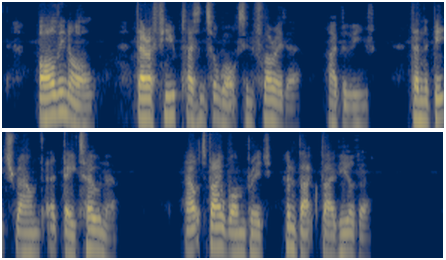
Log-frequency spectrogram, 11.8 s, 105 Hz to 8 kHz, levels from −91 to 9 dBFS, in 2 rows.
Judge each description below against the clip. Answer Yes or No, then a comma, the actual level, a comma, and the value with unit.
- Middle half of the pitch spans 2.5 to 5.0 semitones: Yes, average, 3.7 semitones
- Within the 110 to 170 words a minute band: Yes, slow, 135 wpm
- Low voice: Yes, low, 130 Hz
